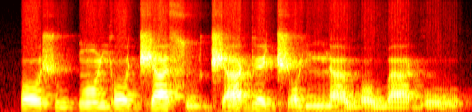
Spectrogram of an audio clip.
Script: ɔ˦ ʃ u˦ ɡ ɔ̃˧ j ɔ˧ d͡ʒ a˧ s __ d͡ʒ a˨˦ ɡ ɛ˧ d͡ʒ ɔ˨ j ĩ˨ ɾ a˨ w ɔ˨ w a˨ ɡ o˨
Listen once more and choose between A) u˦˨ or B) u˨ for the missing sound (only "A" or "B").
B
